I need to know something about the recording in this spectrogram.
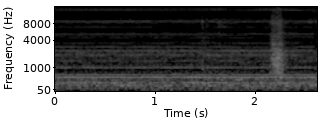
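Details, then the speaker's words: Mechanica Cortini CNC lathe retrofitted to Mach 4, turret tool change: quiet hum, then one sharp click and a softer tick as the self-locking turret indexes and locks. Normal tool changer operation. "so it's self-locking so basically when that does that I know I'm ground out"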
